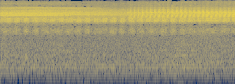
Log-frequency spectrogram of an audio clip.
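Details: Shrill cicada chorus with a fast, regular throb, dipping slightly midway and then swelling louder and brighter toward the end.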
